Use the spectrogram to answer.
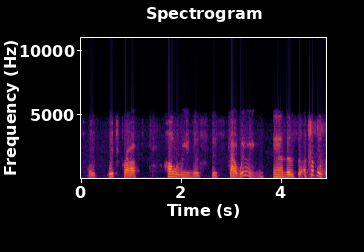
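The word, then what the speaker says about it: Samhain: Halloween is is cowing. And there's a couple of other different pronunciations. And I remember, you know, when I was younger and I first saw the word, I I always said Sam Hayne.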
